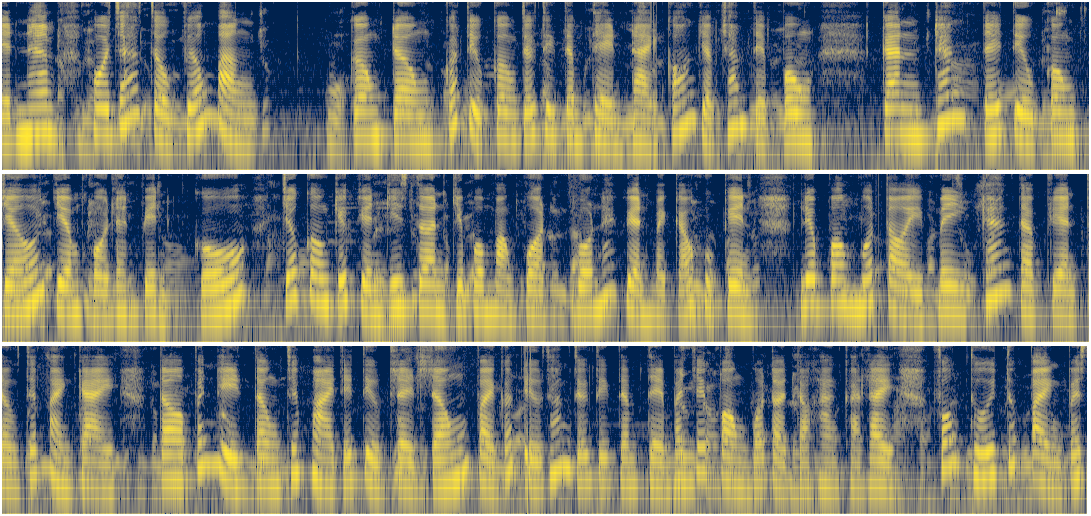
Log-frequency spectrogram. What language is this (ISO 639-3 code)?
vie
